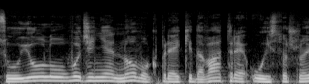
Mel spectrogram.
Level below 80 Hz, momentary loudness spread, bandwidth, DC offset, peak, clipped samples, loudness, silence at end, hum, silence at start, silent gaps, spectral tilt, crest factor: -44 dBFS; 5 LU; 12.5 kHz; under 0.1%; -8 dBFS; under 0.1%; -17 LUFS; 0 s; none; 0 s; none; -7 dB/octave; 8 dB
